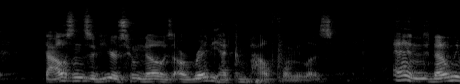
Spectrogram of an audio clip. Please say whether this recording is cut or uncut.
uncut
